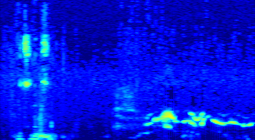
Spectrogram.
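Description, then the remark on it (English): A dog whimpers in a thin, high-pitched whine that wavers up and down for about a second, preceded by a short, rough vocal burst, at moderate volume. “No, it was a dog.”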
